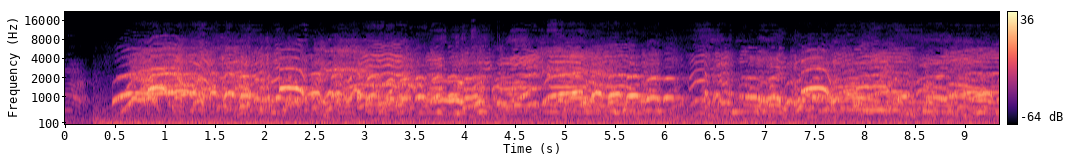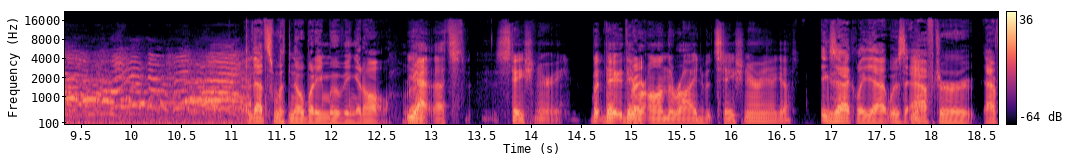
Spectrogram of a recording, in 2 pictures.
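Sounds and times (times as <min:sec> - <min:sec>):
excited laughter and chatter: 0:00.0 - 0:11.2
crowd of many voices screaming and shrieking: 0:00.0 - 0:11.3
speech: 0:11.2 - 0:18.6.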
